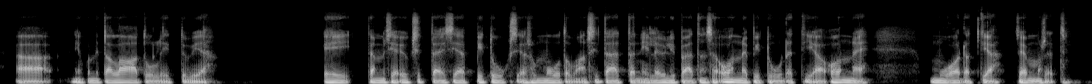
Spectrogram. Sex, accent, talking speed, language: male, native, 130 wpm, Finnish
